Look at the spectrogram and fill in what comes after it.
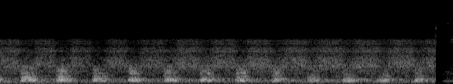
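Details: Fast, regular whooshing pulses at about 165 a minute over a steady hiss: fetal heartbeat heard at the mother's first pregnancy ultrasound.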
